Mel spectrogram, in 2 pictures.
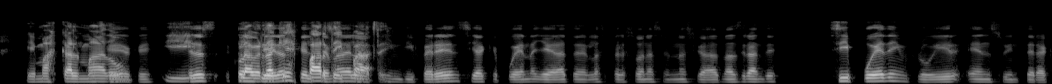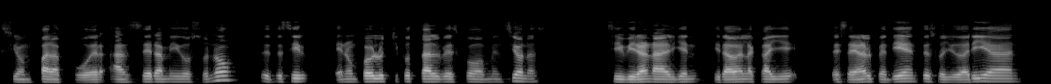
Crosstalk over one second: present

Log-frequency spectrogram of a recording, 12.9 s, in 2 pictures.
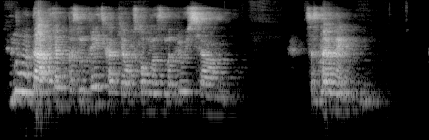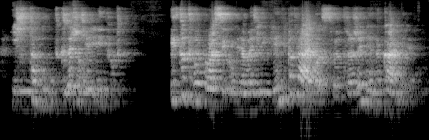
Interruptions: present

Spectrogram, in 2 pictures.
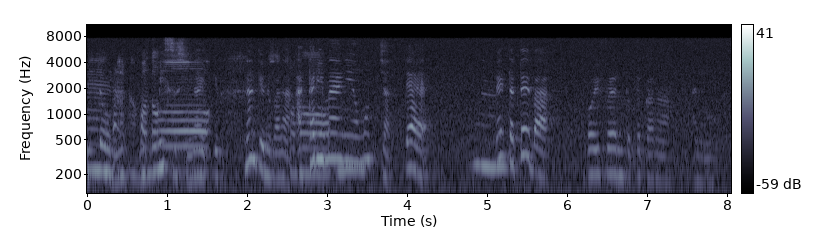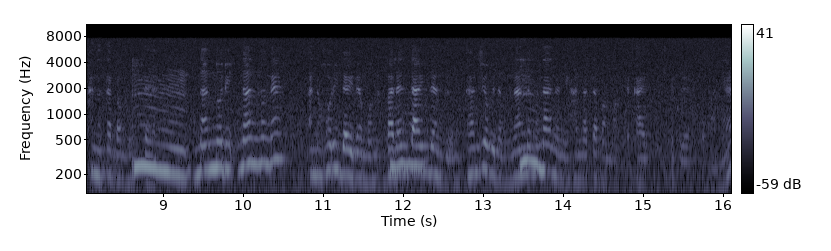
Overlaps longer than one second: present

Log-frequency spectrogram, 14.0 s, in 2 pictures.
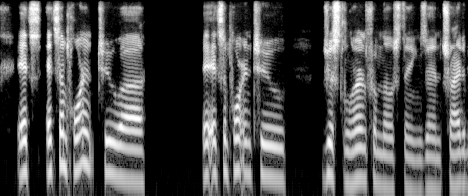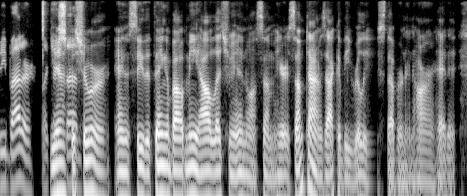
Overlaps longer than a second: none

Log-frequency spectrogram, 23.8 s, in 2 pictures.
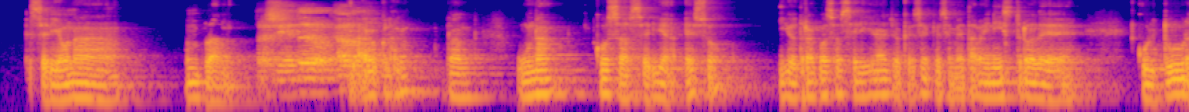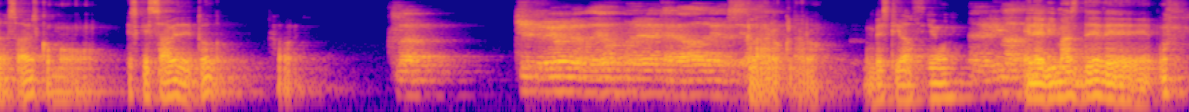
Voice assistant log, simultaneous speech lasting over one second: none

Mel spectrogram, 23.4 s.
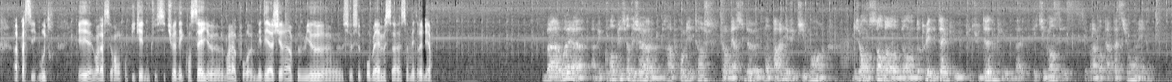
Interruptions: none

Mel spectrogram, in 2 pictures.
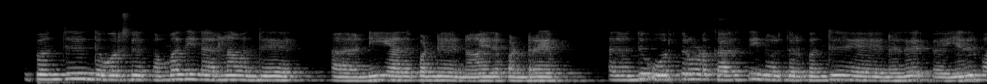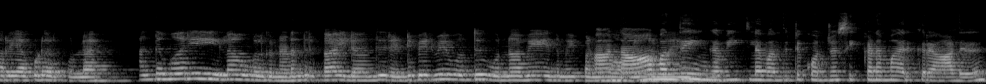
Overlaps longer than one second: present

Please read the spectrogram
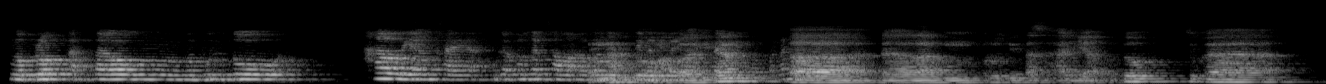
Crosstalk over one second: present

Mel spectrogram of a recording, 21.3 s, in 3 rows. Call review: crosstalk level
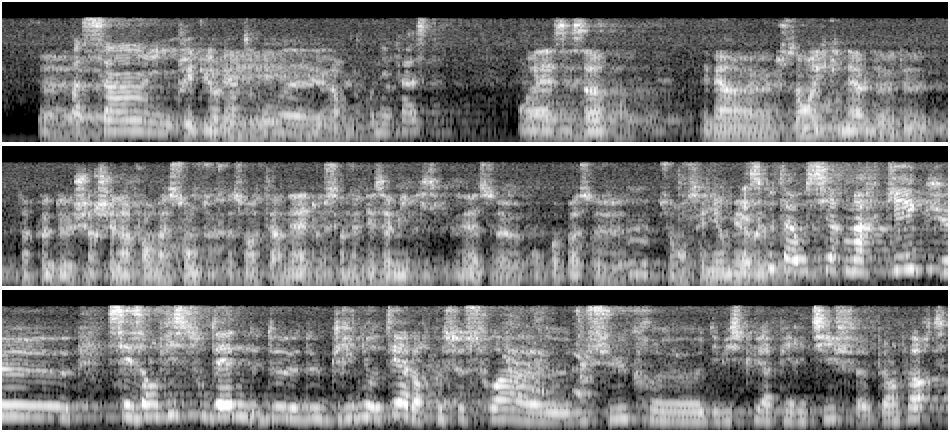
present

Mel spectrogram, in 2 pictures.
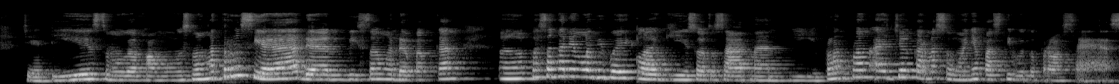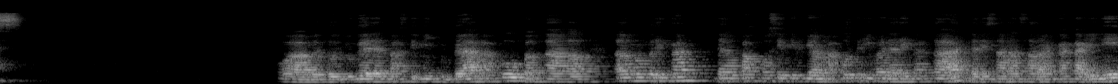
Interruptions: none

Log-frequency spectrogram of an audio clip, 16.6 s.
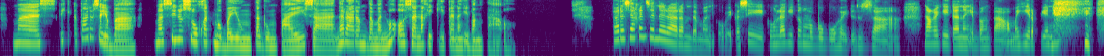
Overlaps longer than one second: none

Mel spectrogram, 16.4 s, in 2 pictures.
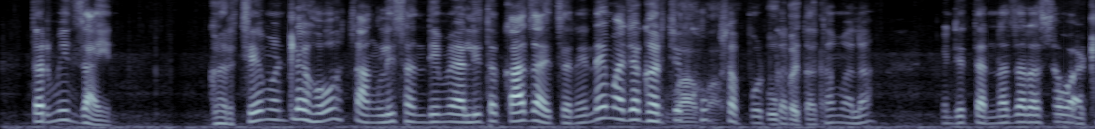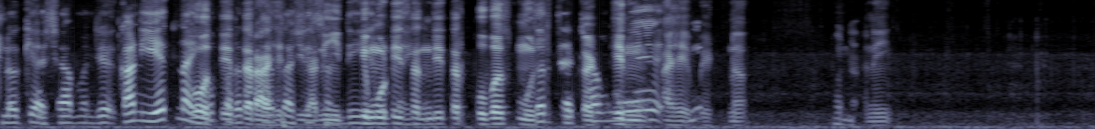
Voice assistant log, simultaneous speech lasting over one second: present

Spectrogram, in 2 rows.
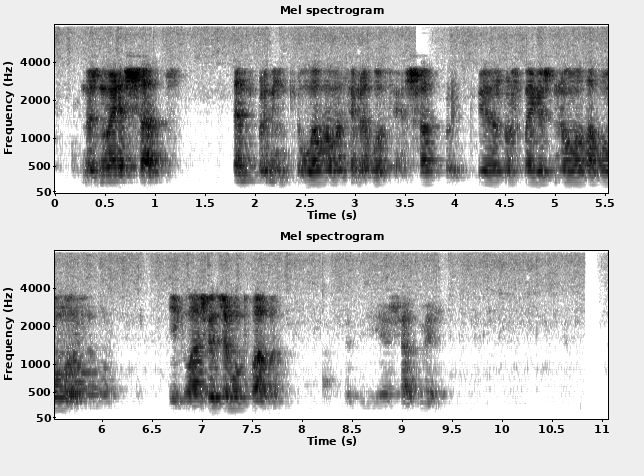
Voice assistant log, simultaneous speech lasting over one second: none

